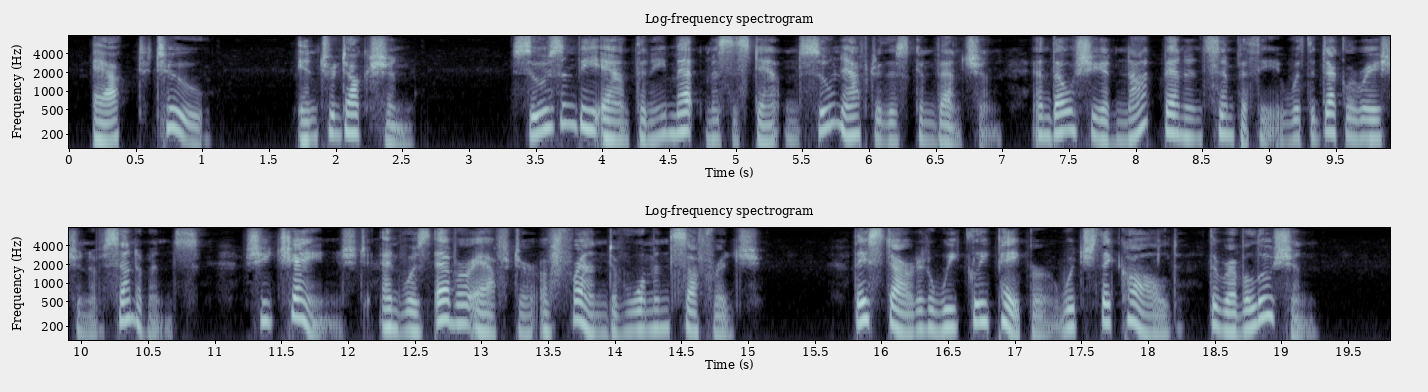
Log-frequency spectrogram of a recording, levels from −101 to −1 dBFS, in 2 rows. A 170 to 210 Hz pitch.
Yes: medium, 185 Hz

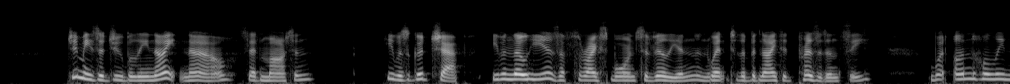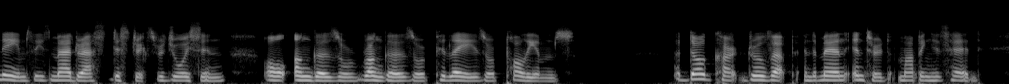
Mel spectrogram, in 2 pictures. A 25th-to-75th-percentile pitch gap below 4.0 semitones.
Yes: average, 2.9 semitones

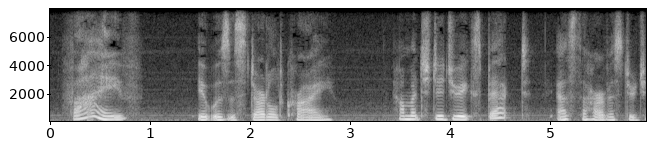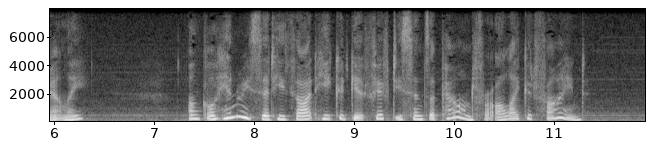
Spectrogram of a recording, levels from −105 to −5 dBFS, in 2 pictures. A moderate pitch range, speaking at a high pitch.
Yes: average, 4.7 semitones; high, 225 Hz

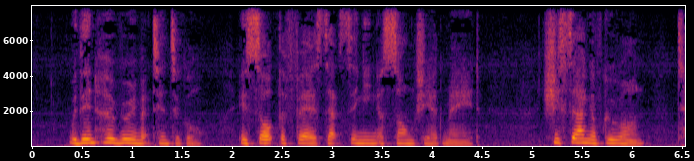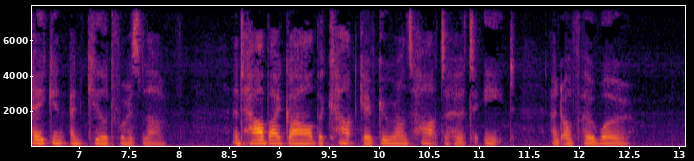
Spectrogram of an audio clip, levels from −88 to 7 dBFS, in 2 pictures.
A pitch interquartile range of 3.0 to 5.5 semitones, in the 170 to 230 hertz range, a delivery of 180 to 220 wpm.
No: narrow, 2.5 semitones; high, 190 Hz; average, 195 wpm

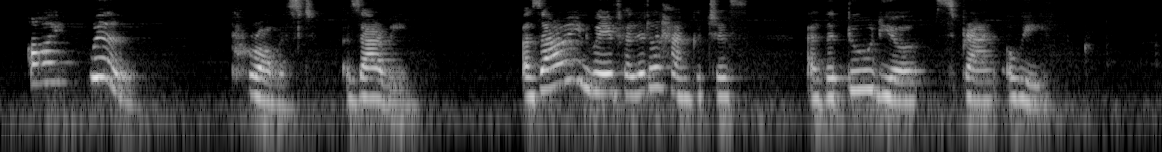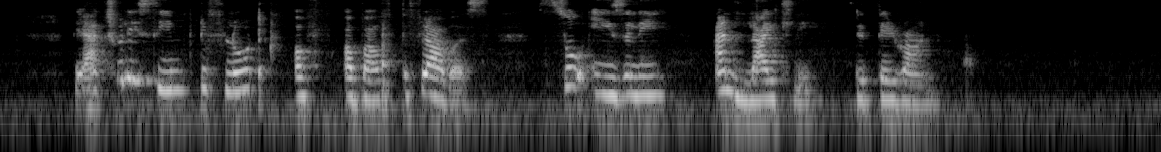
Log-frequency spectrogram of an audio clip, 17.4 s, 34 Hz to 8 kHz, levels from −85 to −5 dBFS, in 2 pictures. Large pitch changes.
Yes: wide, 5.9 semitones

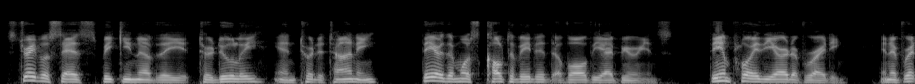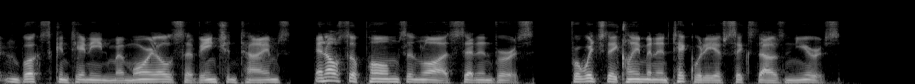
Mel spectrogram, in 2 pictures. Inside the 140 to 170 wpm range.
Yes: average, 165 wpm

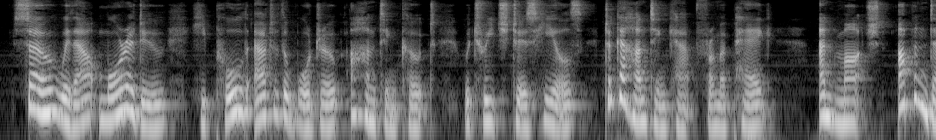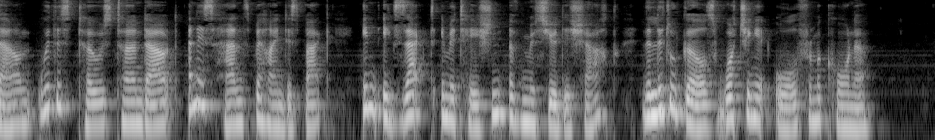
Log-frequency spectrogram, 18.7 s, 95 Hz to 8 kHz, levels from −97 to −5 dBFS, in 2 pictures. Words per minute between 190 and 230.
No: average, 180 wpm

